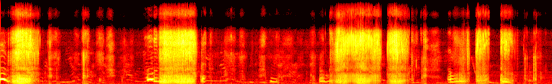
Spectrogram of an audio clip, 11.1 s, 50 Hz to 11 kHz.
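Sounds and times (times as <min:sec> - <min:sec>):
person making fart noises: 0:00.1 - 0:00.8, 0:03.2 - 0:04.0, 0:06.6 - 0:08.2, 0:09.2 - 0:10.4
short squeaky vocal sounds: 0:09.0 - 0:10.8.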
